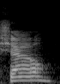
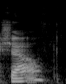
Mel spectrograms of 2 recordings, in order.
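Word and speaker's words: Show: Hawkins Keith Morland Carmela Martinez Jimmy Jones Eric sha yes it's pronounced Shia by the way John krook Dave leaper Tim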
